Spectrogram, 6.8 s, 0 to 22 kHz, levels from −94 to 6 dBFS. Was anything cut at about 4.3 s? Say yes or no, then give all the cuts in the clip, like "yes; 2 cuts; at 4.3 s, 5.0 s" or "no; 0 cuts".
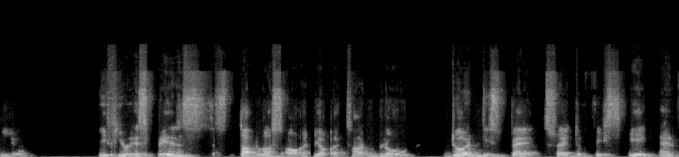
no; 2 cuts; at 2.1 s, 3.1 s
